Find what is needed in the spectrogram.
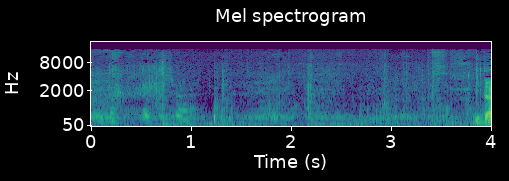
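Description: A hiker climbing a steel pipe ladder: scattered shuffling footsteps and small knocks, with one sharp knock on the metal about a second in.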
